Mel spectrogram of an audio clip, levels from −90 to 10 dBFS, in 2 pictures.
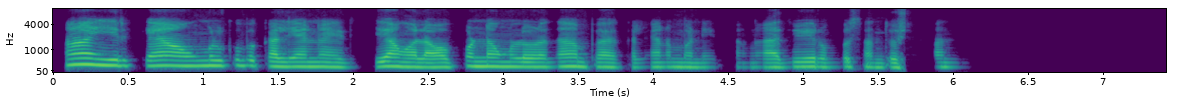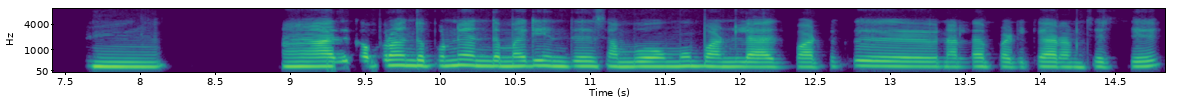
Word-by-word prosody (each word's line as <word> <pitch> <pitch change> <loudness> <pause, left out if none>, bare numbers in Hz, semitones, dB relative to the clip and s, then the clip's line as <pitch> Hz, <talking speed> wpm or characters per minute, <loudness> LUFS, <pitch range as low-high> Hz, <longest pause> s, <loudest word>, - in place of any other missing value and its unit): ஆ - - +6 0.2
இருக்கேன். 215 0 0
அவுங்களுக்கும் 210 +1 -1
இப்ப 210 0 -5
கல்யாணம் 180 -1 0
ஆயிடுச்சு. 165 +1 -7
அவுங்க 175 -2 +2
லவ் 165 +2 0
பண்ணவங்களோட 180 -2 +1
தான் 185 0 +1
இப்ப 170 -1 -3
கல்யாணம் 165 +1 -7
பண்ணியிருக்காங்க. 160 0 -11
அதுவே 175 +3 -3
ரொம்ப 165 +1 -9
சந்தோஷமா 160 +1 -8
இன் 165 -1 -20 1.7
ம். 175 -1 +3 1.2
அதுக்கப்புறம் 200 +3 +2
அந்த 215 0 +4
பொண்ணு 210 +2 +1
அந்த 200 0 +3
மாதிரி 195 +2 +2
எந்த 195 0 0 0.2
சம்பவமும் 185 +1 +2
பண்ணல. 180 -1 +1
அது 170 -1 -5
பாட்டுக்கு 185 +5 -2 0.6
நல்லா 175 +1 -3
படிக்க 175 +1 -6
ஆரம்பிச்சுருச்சு. 175 +2 -4
180 Hz, 125 wpm, -18 LUFS, 170-195 Hz, 1.7 s, ஆ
